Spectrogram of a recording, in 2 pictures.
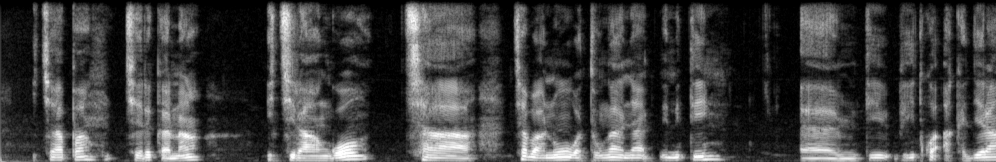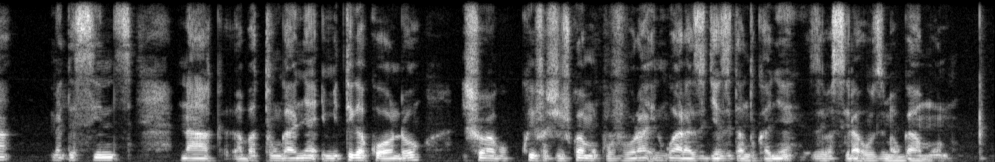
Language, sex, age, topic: Kinyarwanda, male, 18-24, health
